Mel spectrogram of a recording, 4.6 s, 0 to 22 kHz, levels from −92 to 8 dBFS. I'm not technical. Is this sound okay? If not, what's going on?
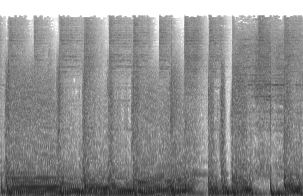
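Yes, this sound is okay. I didn't hear anything wrong with it at any point.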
